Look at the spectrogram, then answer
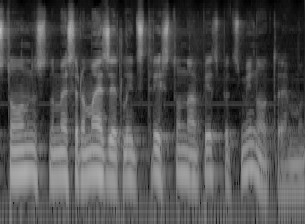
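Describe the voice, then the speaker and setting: A man's voice with a dark, mellow tone, a medium pitch and ordinary pitch variation. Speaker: medic and first aid instructor. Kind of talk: casual interview.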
